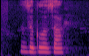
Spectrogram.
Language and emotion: Russian, neutral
